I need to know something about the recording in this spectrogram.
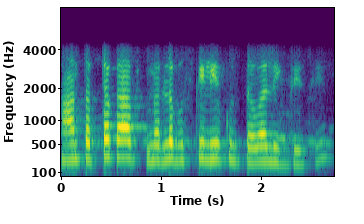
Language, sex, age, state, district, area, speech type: Hindi, female, 18-30, Uttar Pradesh, Ghazipur, rural, conversation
